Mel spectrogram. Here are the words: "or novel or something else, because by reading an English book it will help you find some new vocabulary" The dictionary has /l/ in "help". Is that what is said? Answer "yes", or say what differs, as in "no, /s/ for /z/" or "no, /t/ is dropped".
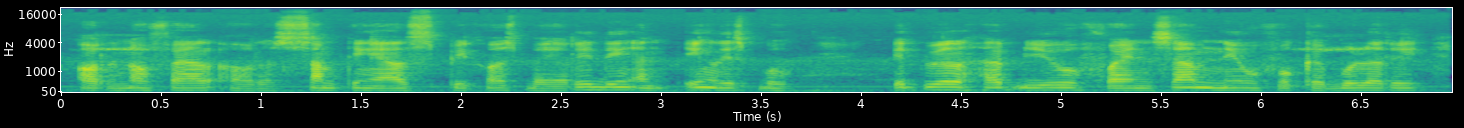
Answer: yes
